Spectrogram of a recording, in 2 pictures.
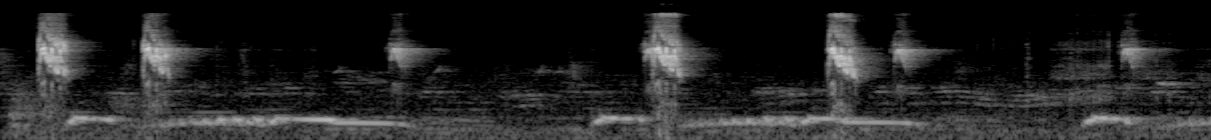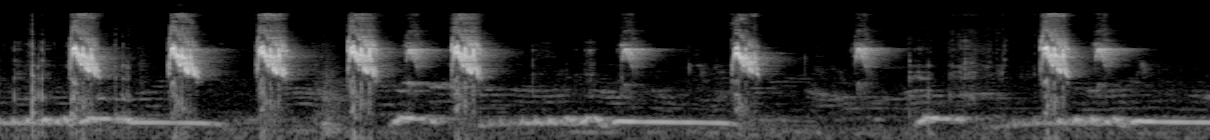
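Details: Begging of a young streaked weaver during feeding. Bursts of shrill, high chirps come in irregular clusters, and a low, wavering, trilled phrase repeats between them.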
